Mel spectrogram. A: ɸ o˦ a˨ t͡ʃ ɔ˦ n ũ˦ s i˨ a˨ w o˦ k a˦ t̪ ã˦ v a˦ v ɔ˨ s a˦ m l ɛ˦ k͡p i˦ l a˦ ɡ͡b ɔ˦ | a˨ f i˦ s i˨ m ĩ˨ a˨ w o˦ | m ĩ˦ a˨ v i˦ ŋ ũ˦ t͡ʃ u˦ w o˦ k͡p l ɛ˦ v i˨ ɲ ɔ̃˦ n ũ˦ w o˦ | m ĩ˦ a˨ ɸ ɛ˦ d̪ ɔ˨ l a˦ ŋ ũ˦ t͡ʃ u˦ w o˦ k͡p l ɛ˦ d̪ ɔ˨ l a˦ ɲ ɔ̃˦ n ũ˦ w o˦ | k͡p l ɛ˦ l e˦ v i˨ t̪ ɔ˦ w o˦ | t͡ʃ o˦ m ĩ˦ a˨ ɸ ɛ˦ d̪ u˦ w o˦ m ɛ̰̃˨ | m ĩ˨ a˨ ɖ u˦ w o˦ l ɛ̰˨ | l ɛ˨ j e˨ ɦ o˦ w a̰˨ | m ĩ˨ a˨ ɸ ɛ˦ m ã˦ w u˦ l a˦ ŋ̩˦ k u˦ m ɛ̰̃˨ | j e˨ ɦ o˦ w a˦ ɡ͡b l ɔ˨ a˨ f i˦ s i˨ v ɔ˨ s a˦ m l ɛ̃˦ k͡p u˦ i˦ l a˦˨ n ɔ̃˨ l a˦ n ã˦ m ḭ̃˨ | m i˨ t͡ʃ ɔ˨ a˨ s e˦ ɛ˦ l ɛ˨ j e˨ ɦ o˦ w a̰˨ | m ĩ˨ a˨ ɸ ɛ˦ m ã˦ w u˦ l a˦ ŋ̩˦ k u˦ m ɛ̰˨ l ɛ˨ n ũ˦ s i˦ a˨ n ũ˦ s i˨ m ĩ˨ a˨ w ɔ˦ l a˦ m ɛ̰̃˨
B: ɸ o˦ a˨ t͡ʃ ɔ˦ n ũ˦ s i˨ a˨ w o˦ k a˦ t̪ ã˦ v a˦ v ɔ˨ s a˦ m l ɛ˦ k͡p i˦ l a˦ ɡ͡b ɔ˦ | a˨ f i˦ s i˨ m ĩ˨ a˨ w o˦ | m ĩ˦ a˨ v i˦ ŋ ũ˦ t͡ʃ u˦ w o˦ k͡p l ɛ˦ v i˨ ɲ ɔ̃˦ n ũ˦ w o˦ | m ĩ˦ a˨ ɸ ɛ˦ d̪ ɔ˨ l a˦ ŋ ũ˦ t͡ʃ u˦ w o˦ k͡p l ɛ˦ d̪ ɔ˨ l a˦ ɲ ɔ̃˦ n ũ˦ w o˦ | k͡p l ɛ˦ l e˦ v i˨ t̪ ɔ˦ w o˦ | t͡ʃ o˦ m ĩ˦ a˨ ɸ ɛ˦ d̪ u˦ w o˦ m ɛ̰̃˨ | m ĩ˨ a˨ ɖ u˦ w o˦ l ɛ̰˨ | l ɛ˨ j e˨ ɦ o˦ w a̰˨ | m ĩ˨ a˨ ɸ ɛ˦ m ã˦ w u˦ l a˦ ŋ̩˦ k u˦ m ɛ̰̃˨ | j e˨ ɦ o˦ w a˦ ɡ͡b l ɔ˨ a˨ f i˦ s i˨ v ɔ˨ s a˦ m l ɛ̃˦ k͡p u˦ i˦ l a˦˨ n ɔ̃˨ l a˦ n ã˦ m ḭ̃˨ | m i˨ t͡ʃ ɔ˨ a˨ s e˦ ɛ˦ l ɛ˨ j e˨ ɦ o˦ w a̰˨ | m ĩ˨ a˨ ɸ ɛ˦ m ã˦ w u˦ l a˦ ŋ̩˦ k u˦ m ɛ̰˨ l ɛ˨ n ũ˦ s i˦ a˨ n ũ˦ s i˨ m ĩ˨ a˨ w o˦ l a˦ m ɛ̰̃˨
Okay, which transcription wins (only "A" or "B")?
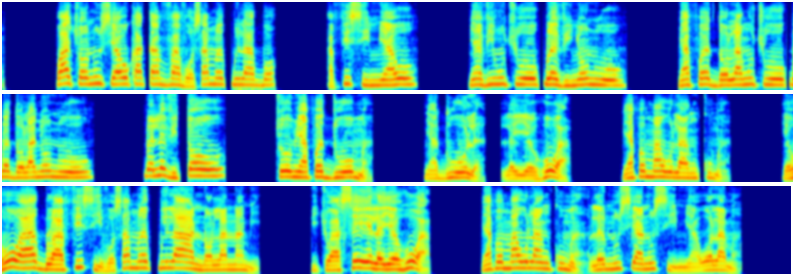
A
